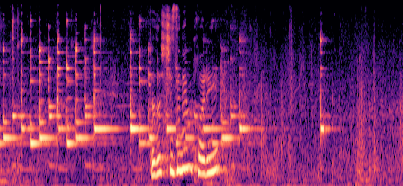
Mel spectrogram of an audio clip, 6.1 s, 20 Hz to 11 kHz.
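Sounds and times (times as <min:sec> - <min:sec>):
phone ringing with a bright warbling electronic ringtone: 0:00.0 - 0:04.0, 0:04.8 - 0:05.2
speech: 0:02.3 - 0:03.5.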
